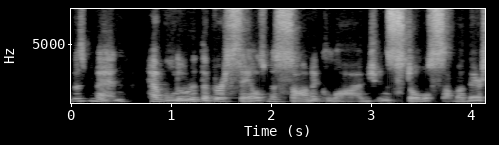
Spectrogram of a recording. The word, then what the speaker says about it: Versailles: Looks like Versailles, but it's pronounced Versailles.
